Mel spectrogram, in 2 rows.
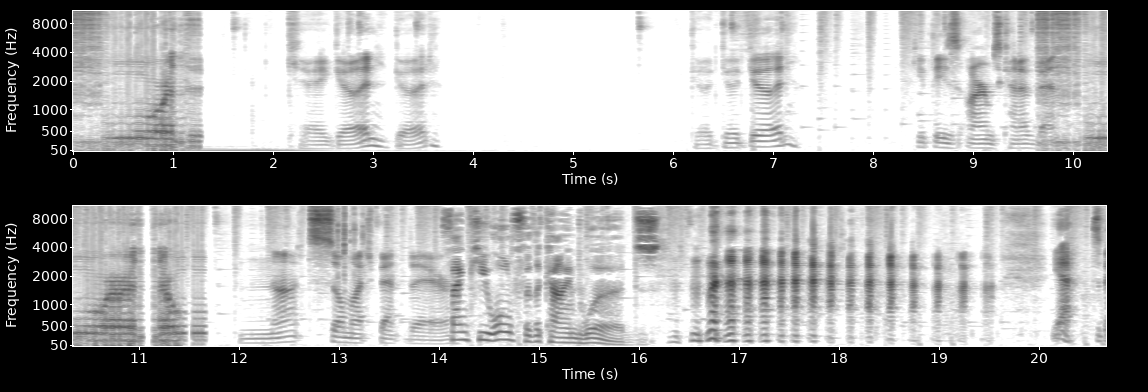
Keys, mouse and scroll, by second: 2.8 right click, 3.4-5.7 drag, 6.6 right click, 7.1-8.7 drag, 9.6-11.8 drag, 13.4 click, 15.0 right click, 15.7 click.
